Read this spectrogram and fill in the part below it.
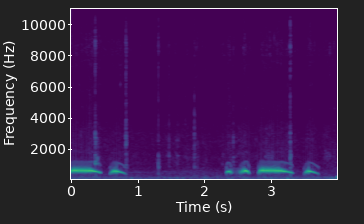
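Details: Spotted dove, a captive bird from a hobbyist friend, cooing twice: each phrase a long falling coo followed by a short hooked note, with faint clicks between.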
